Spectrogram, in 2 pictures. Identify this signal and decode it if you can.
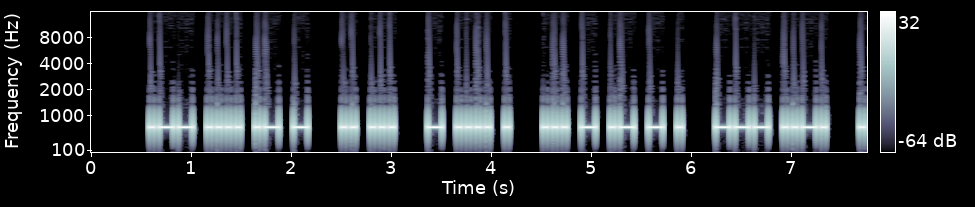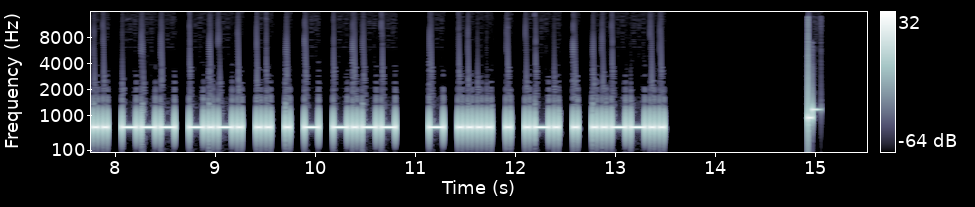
Morse code, heard as a keyed tone, about 25 wpm, 700 Hz. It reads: WHAT IS THE STATE OF SOCIETY THERE?
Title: Sentences from Top 1000 Words - Review Part 4 - 25wpm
